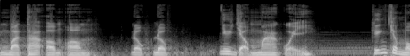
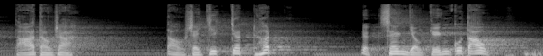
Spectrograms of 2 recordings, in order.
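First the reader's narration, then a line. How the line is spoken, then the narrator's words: Harsh growling shout. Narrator (Vietnamese): Bà ta gằn giọng quát lên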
